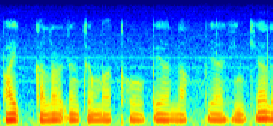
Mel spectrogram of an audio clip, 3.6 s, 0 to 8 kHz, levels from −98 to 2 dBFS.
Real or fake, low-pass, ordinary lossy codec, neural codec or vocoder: real; 7.2 kHz; none; none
